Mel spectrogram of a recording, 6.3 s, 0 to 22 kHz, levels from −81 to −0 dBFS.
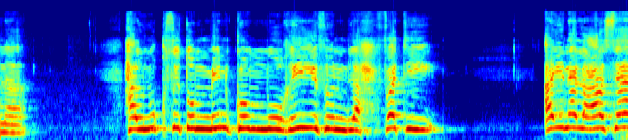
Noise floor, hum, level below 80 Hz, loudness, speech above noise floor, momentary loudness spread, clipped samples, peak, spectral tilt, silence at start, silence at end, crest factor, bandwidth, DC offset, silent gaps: -58 dBFS; none; -58 dBFS; -9 LUFS; 50 dB; 8 LU; under 0.1%; 0 dBFS; -2.5 dB/octave; 0 s; 0 s; 10 dB; 15.5 kHz; under 0.1%; none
